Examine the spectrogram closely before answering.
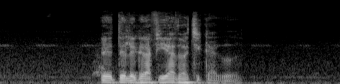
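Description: A man speaks briefly in a low voice.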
